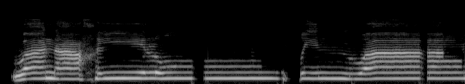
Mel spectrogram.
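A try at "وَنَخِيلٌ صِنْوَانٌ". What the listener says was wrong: Si-nya kurang apa namanya? sofir. Nah, itu dia, kurang sofir. Jadi ancang-ancangnya itu hilang tertelan di dalam. Hilang tertelan di dalam. Jadi dia harus shot itu kan di depan ya. Shot ini di depan seperti si.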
